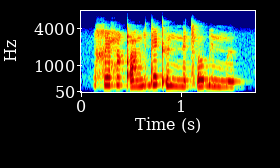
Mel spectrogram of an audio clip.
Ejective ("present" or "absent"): present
